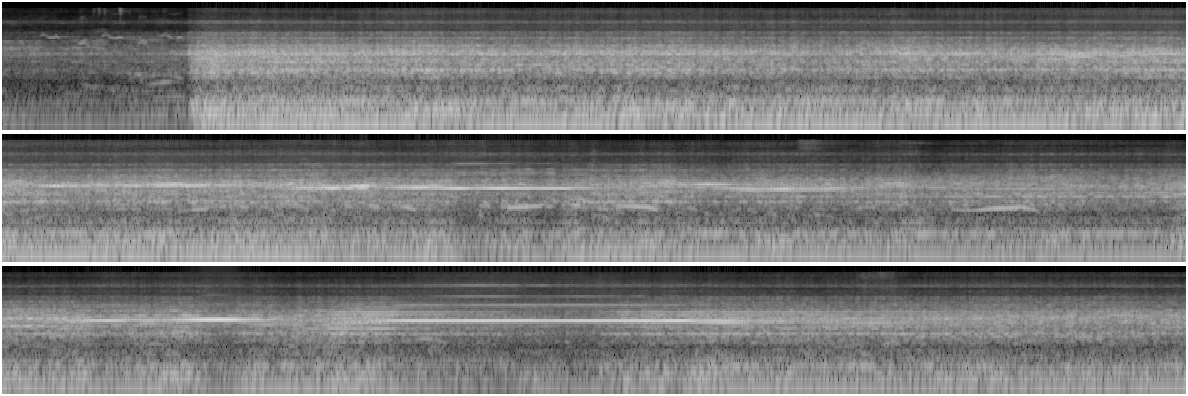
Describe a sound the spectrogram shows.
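Loud music plays over a sound system.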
